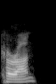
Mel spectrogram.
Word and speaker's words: Karan: The problem with the name is it's Karan. What's the correct pronunciation? Karan? Yeah. Karan. Because my name doesn't have vowels in Hindi. Okay. So the two A's you just add for the phonetics in English.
